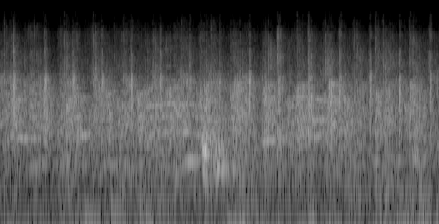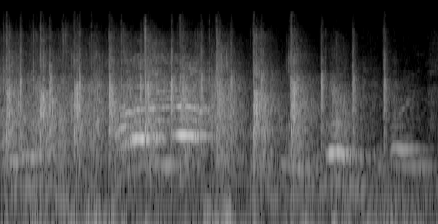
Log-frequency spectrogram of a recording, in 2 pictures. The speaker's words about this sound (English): Can you give the Lord a hand clap of praise as you're seated today?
